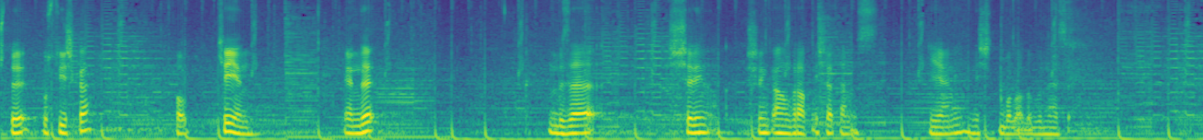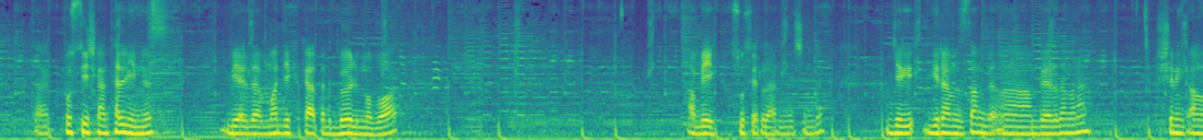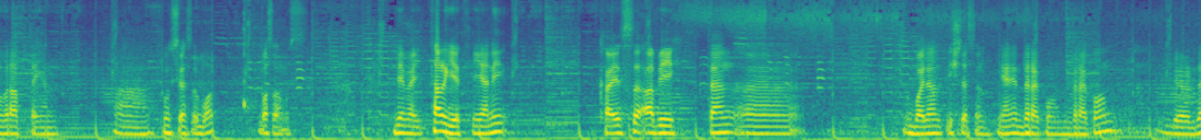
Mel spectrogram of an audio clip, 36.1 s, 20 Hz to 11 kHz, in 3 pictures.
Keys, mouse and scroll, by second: 1.6 click, 2.7 click, 3.3 click, 4.2 click, 4.7 click, 5.2 click, 5.9 click, 6.2 click, 7.0 scroll down 2, 7.7-13.2 shift+middle drag, 15.3 click, 16.3 click, 20.5-23.6 drag, 32.2-35.3 drag.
